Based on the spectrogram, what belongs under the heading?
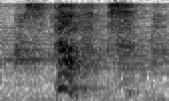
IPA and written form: stʌft (Stuffed)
